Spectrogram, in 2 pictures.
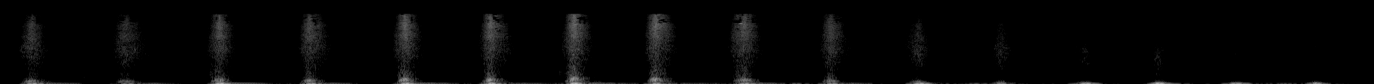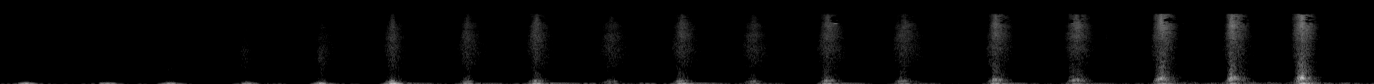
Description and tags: Woosh Miss Close (denoised)
this a denoised version, I also uploaded the raw.
I swang a straw broom.
swoosh, woosh, wip, wish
